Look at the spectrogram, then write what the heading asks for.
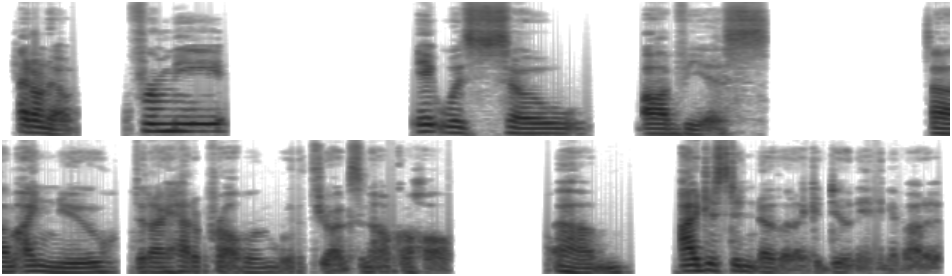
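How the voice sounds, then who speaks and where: A man in his late twenties, a podcast guest talking candidly in a reflective, halting way with many fillers and restarts. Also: mid-range voice, no room sound, low-quality recording. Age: 20s. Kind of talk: candid conversational interview.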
